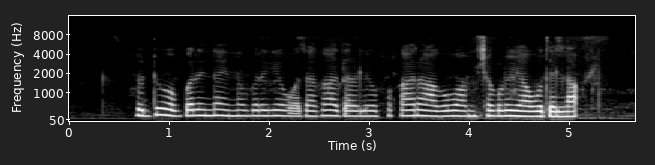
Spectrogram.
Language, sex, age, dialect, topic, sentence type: Kannada, female, 31-35, Coastal/Dakshin, banking, question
